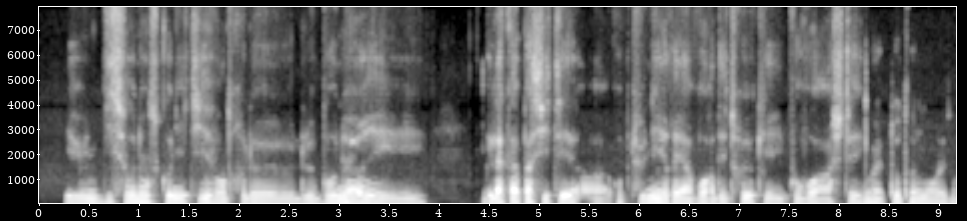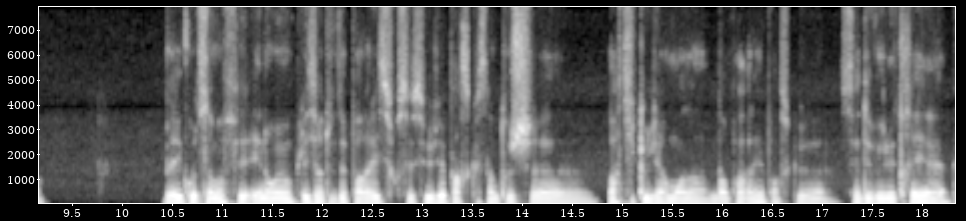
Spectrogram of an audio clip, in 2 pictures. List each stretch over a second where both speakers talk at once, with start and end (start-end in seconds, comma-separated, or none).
none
